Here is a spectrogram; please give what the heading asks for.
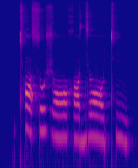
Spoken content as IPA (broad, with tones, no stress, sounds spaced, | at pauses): cʰ ɒ˦˨ s o˦ ʒ ɔː˨ x ɒ˨ dʲ ɔː˦˨ cʰ i˦˨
